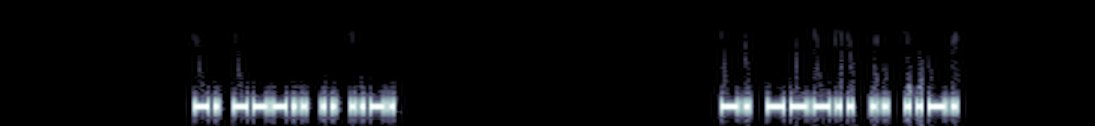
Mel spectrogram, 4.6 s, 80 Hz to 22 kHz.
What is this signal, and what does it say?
Morse code, heard as a keyed tone, about 55 wpm, 700 Hz. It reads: N8IF N8IF
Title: Speed Racing - USA 1x2 Call Signs 50wpm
